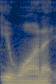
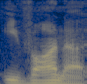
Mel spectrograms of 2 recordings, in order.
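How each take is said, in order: First: The middle consonant is a W sound. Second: The middle consonant is a V sound. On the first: The speaker calls it wrong. "it's not Iwana" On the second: The speaker calls it right. "it's Ivana"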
